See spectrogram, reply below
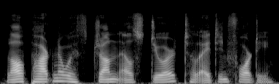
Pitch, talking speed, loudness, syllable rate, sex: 120 Hz, 195 wpm, -23 LUFS, 5.0 syllables/s, male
